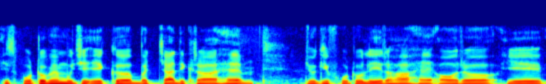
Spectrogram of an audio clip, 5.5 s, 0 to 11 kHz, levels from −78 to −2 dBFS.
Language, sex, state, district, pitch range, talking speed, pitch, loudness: Hindi, male, Himachal Pradesh, Shimla, 130-140 Hz, 185 wpm, 135 Hz, -15 LUFS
